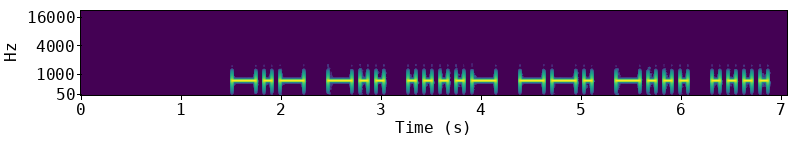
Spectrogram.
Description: Morse code, heard as a keyed tone, about 15 wpm, 700 Hz. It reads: KD4GBH
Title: USA Call Signs - 6 Characters - Repeated 2x - 15wpm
